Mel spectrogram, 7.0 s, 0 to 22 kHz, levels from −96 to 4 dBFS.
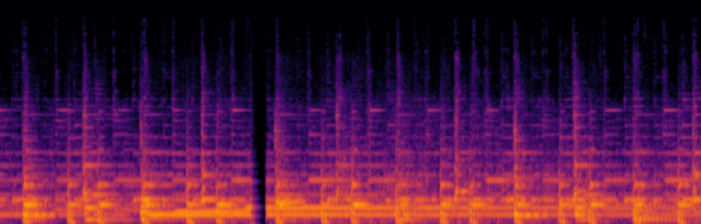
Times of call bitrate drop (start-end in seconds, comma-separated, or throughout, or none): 3.36-5.63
